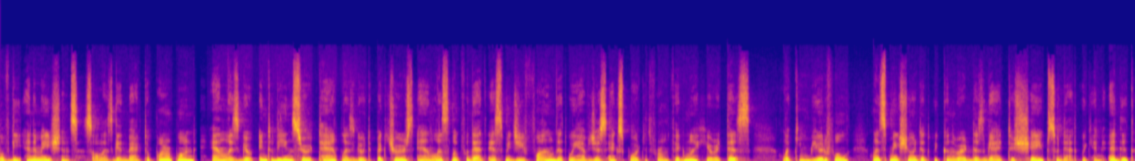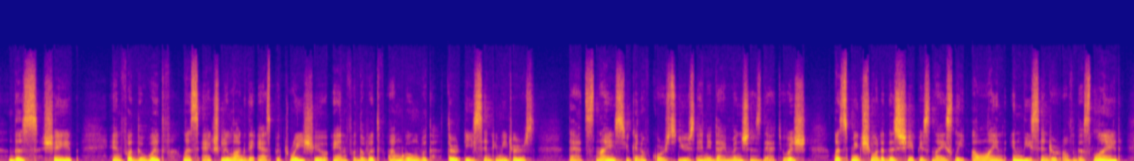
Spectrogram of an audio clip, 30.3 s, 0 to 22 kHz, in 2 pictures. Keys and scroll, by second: 24.3 Return, 26.2 ctrl+alt+Right, 26.5 ctrl+alt+Down.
